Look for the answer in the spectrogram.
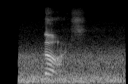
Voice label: marines, aussie; h2dialogue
